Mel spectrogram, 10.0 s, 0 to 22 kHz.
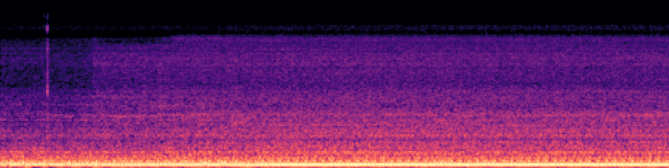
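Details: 1994 Mustang GT 5.0 after installing an idle air controller with restrictor plate to cure rev hang; idle around 850–900 rpm with power steering, lights, high beams, AC and radio on, a deep steady rumble with no hunting or stalling: normal idle under accessory load.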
